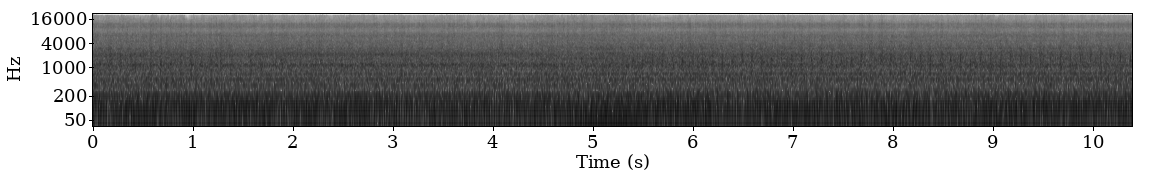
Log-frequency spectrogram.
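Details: 3S-family engine in a VAZ 2121 (Lada 4x4) at idle: light fast ticking knock near cylinders 3 and 4, by the camshafts or lower; valve clearances, gear and cam beds already checked; top-end engine knock, cause not found.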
